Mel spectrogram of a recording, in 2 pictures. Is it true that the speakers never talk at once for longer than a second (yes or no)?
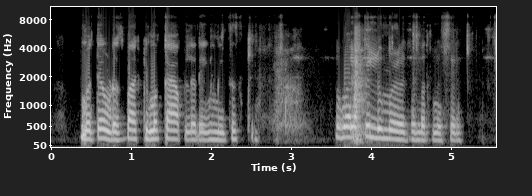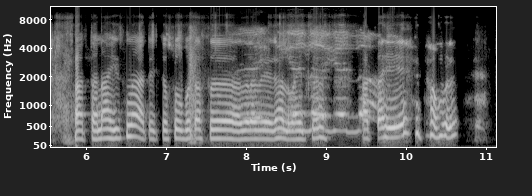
yes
